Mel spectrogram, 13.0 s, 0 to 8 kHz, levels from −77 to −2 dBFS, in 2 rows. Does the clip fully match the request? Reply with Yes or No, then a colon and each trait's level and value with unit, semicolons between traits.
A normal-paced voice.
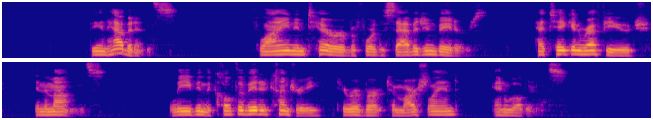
No: slow, 120 wpm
